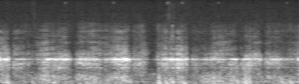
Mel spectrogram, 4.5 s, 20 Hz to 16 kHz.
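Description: Fingertips and nails scratch and tap near the rim of the white plastic membrane on a hollow, hand-held darbuka with a reddish lacquered body. The result is a continuous dry, crunchy scraping with a faint steady ringing tone around 1.1 kHz running through it, broken by a few brief dips between strokes.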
